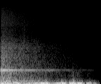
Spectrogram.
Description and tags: STAB 077 mastered 16 bit
Electronic percussion created with Metaphysical Function from Native Instruments within Cubase SX.
Mastering done within Wavelab using Elemental Audio and TC plugins. A
short sonar like sound followed by some low frequency rumbling for
special effect purposes.
electronic, percussion, stab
